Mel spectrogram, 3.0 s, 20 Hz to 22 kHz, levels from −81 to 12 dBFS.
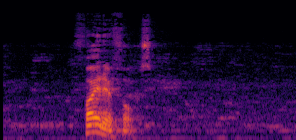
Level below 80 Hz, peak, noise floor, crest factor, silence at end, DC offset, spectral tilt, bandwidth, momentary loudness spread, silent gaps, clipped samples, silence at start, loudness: -54 dBFS; -2 dBFS; -47 dBFS; 22 dB; 1.45 s; under 0.1%; -3.5 dB/octave; 16 kHz; 15 LU; none; under 0.1%; 0.85 s; -19 LUFS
